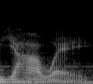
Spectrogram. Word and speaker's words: Yahweh: Now, some pronounce the name Yahweh or Yahweh, although in many traditions, the name isn't even pronounced because it's considered so sacred, so mysterious, so holy.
